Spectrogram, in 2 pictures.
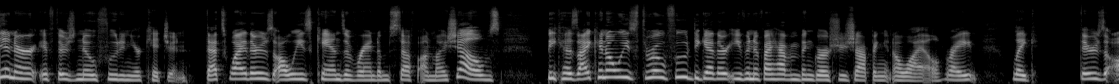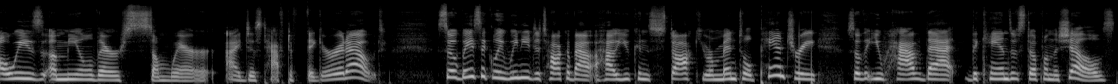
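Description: At 19.18 to 19.33 s, between "can stock your mental" and "so that you have", a loud pop occurs: two sharp pulses, peaking roughly 5 dB above the speech, which continues underneath. The likely cause is a voltage transient, such as a switch or static discharge, entering the signal chain.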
